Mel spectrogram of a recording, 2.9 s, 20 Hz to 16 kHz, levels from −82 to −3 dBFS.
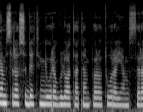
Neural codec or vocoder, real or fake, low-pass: none; real; 14.4 kHz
